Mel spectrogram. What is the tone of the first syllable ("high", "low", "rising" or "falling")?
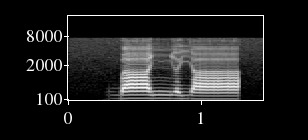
high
